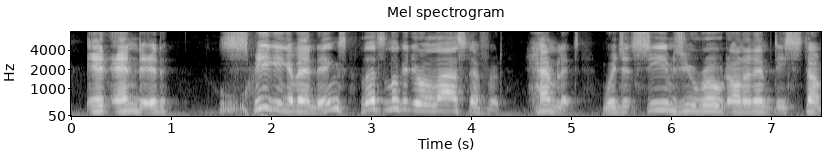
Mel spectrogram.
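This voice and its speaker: A man uses a cartoonish character voice, raised and projected with a high pitch. His intonation is lively and his pace moderate. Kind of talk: comedy puppet show dialogue. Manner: sarcastic, dismissive.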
